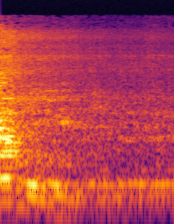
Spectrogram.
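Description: A low, steady engine hum that slowly fades.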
